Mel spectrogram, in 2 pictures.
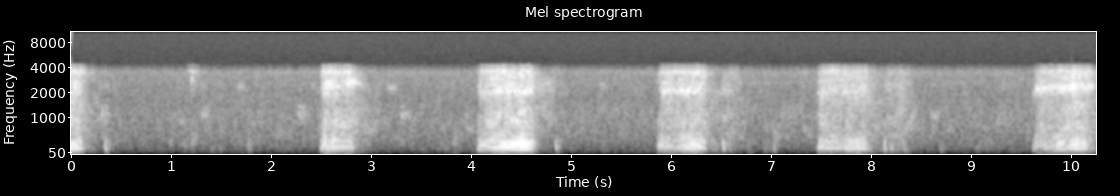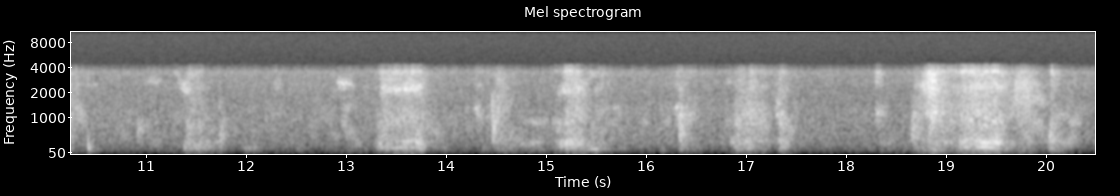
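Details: Snoring poodle, sleeping: a steady series of raspy, buzzing snores repeats roughly every one and a half to two and a half seconds over twenty seconds, with the loudest near the start and faint breaths in between.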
